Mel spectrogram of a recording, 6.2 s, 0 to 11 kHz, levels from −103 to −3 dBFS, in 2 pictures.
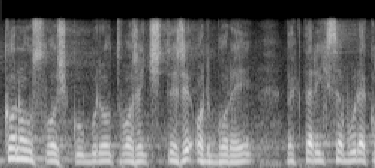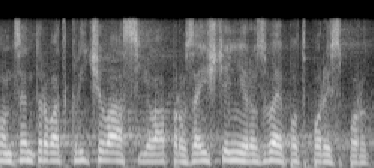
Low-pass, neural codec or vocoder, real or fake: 7.2 kHz; none; real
